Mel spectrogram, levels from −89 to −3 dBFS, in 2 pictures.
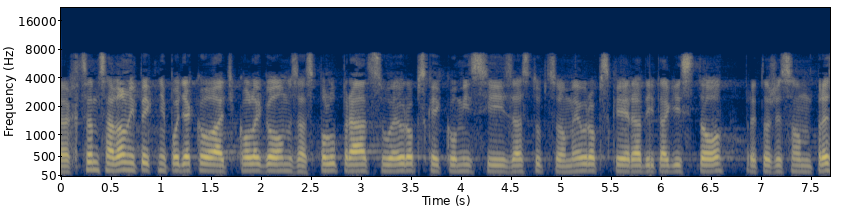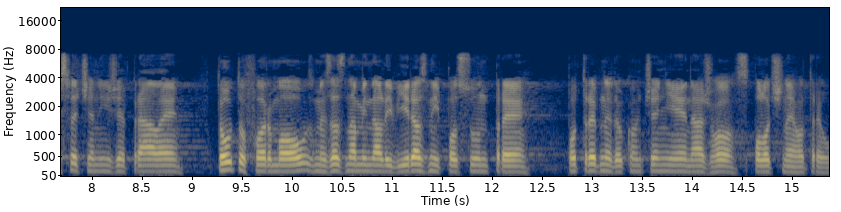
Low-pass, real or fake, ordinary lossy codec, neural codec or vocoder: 7.2 kHz; real; none; none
